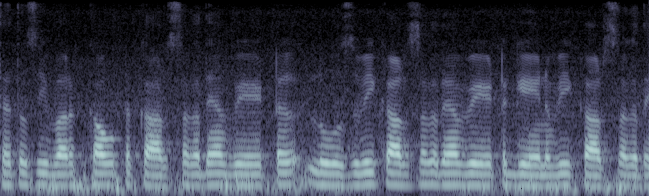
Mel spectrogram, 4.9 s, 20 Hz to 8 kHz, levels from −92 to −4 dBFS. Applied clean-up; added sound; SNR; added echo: none; none; none; none.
